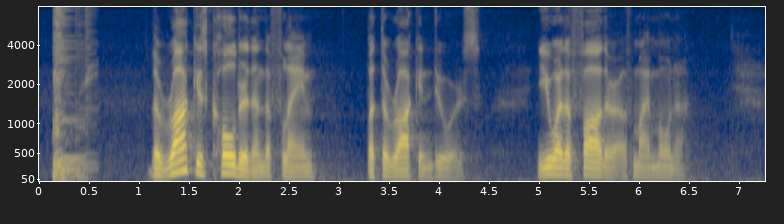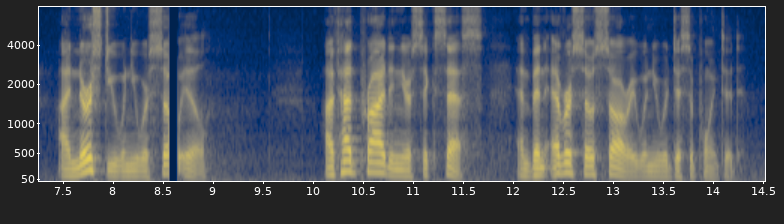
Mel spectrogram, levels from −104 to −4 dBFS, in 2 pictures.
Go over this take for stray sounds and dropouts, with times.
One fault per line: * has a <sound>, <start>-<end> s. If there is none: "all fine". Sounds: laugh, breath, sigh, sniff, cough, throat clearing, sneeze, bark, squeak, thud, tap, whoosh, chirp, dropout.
* has a thud, 0.1-0.6 s
* has a dropout, 8.6-8.6 s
